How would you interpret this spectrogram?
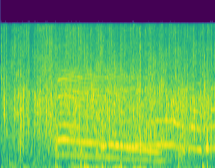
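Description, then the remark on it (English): An applause sound effect played in a studio: a loud, steady burst of applause from a crowd, dense clapping running throughout the short clip, with a brief whooping cheer rising over it. “I've got applause. Hang on.”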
